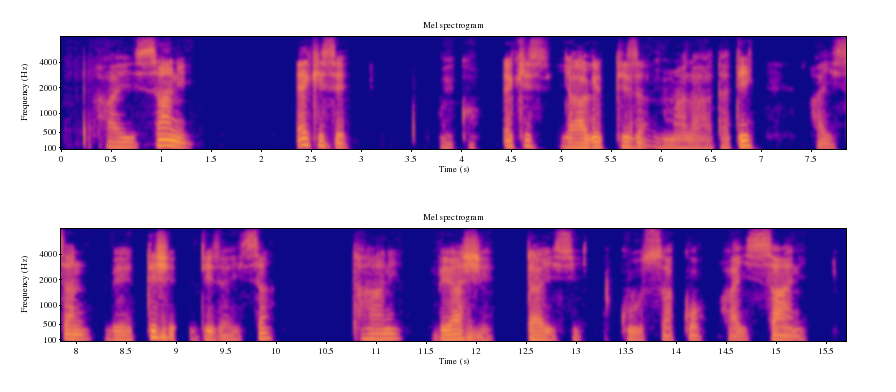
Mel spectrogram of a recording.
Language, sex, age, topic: Gamo, male, 25-35, government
